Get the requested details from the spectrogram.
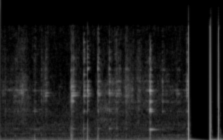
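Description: Long red-painted nails tap and scratch all over a hand-sized, hollow, empty orange and white ceramic mug shaped like a fox. Soft, quiet clicks and scratches with a low hum underneath give way to three loud, sharp, bright taps at the end.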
